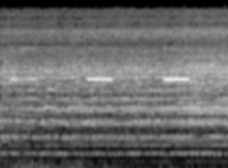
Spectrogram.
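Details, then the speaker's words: Quadcopter maiden flight on an older battery: high short beeps about every half second over motor whir from the flight controller's small buzzer, which reads battery voltage, warning it is low; time to land. "the flight controller because we plugged this uh plug in there it knows what the voltage of the battery is so that was the small buzzer on the flight controller beeping to give us a warning"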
